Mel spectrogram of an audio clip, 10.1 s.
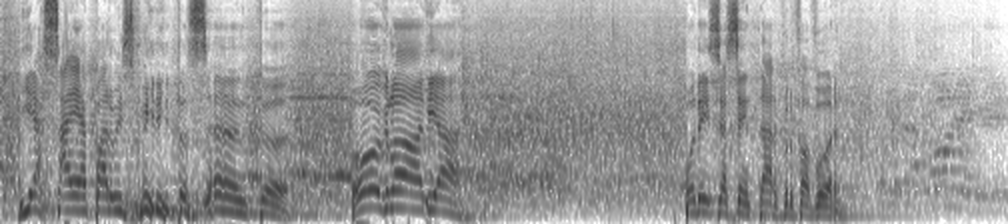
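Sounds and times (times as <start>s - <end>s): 
crowd applauding: 0.0s - 10.0s
speech: 0.2s - 5.0s, 6.8s - 8.6s.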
